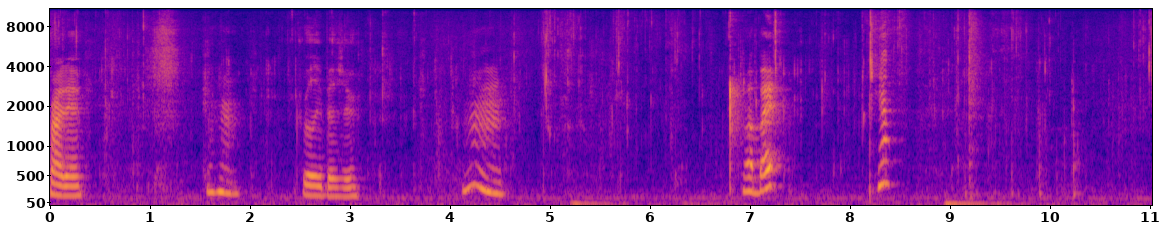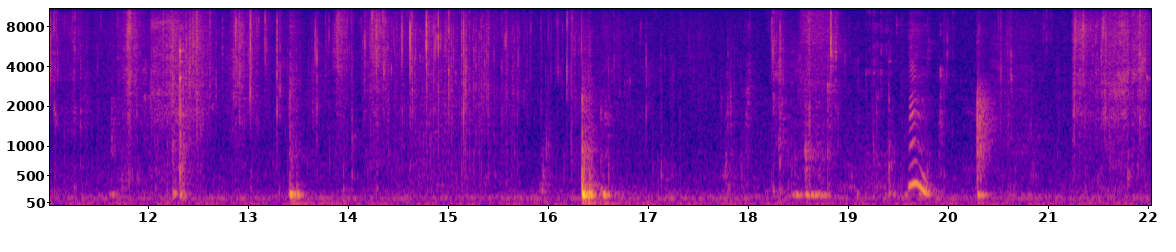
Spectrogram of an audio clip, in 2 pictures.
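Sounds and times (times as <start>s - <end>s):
chewing and biting food: 0.4s - 22.0s
food crunching: 0.4s - 22.0s
crinkling: 7.7s - 19.0s, 20.5s - 22.0s.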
